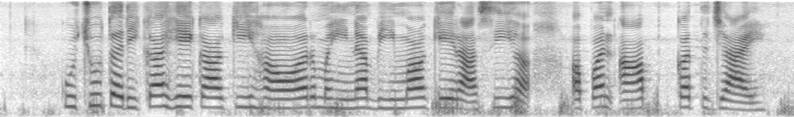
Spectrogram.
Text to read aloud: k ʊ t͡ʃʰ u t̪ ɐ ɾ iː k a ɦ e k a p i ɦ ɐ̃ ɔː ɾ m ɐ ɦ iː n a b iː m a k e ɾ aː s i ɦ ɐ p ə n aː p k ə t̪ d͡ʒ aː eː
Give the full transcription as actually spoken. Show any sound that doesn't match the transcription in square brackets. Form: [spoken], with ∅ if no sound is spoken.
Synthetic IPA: k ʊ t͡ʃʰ u t̪ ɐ ɾ iː k a ɦ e k a [k] i ɦ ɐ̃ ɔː ɾ m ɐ ɦ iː n a b iː m a k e ɾ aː s i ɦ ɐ p ə n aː p k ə t̪ d͡ʒ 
